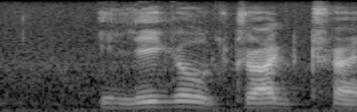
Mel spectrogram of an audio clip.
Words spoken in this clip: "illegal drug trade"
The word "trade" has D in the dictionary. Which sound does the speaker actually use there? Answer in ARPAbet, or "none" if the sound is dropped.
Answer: none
